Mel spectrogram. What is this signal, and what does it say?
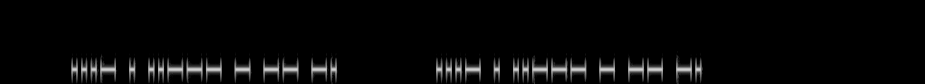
Morse code, heard as a keyed tone, about 25 wpm, 700 Hz. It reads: VE2TMN VE2TMN
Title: DXCC-100 Call Signs - 6 Characters - Repeated 2x - 25wpm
